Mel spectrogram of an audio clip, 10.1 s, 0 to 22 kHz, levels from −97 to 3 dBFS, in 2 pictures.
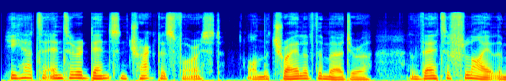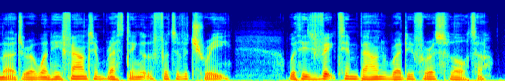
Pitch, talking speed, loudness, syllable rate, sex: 115 Hz, 235 wpm, -19 LUFS, 6.1 syllables/s, male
